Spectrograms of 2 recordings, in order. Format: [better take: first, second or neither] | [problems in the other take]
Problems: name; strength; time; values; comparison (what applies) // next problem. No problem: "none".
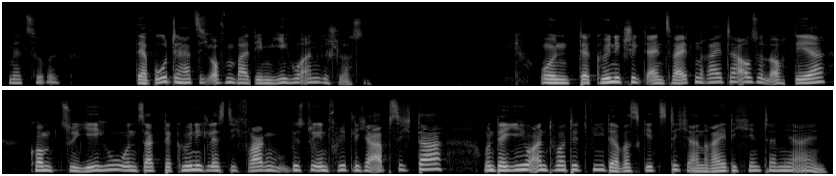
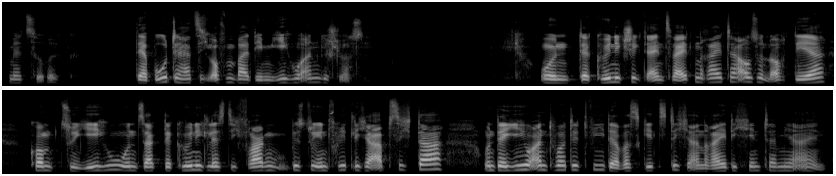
first | thin; very; fading below 350 Hz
